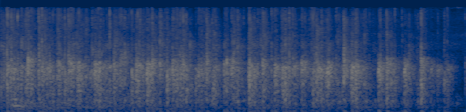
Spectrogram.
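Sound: small audience applause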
